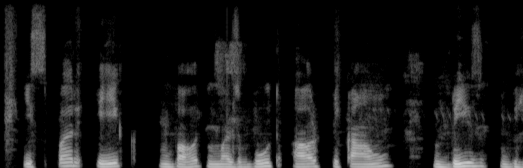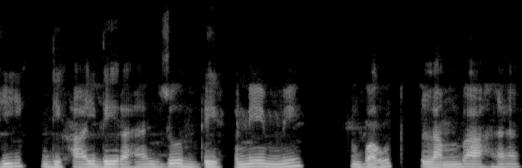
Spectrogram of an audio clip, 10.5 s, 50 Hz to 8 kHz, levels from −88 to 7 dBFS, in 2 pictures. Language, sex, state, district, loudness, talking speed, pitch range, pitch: Hindi, male, Bihar, Gopalganj, -24 LUFS, 105 wpm, 125-145 Hz, 130 Hz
